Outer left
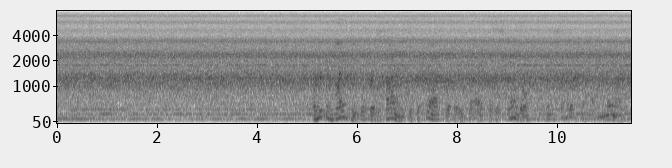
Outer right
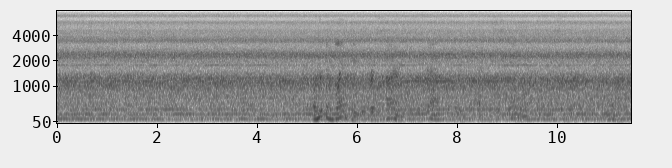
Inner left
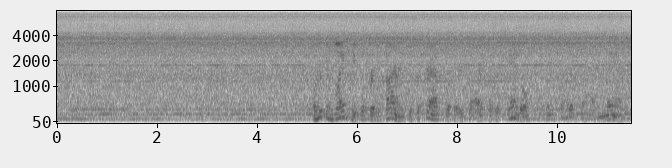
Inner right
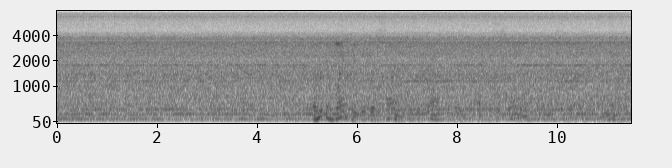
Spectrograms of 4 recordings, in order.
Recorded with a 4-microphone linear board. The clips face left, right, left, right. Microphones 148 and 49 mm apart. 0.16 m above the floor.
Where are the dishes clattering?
No dishes clattering in this recording.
